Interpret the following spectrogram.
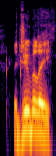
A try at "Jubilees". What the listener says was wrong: The Jubilees. I think you're saying that wrong. Jubilees. I don't know why you keep saying Jubilee.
